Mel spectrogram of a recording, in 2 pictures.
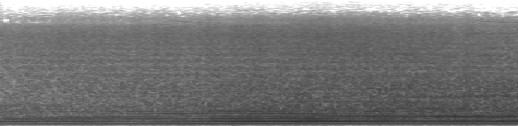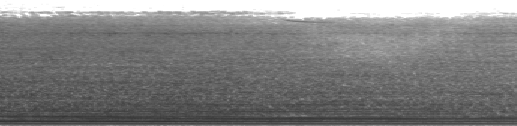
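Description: Outboard motor on a small planing boat running at a steady pitch as the boat passes, louder about two seconds in, then easing off as it heads away.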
